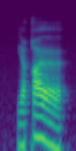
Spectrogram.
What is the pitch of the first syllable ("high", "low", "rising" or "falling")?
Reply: rising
